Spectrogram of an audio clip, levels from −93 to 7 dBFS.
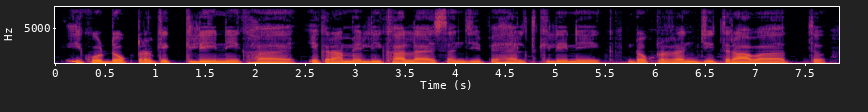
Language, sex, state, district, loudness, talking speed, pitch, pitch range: Magahi, male, Bihar, Jamui, -22 LUFS, 115 wpm, 150 Hz, 145-155 Hz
